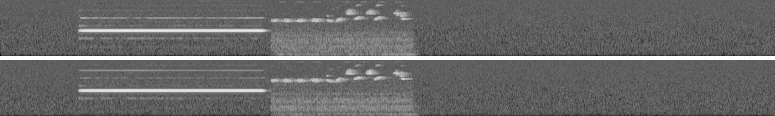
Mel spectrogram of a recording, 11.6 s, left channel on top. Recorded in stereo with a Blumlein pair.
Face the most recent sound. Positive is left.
turn(degrees=-10)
